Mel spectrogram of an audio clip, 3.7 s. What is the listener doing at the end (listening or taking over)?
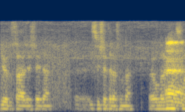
listening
